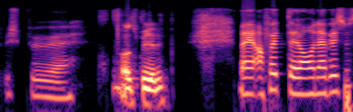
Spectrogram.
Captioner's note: speaking in foreign language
